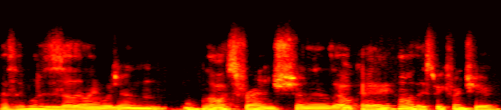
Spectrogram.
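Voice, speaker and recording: Speaking at a medium pitch with ordinary pitch variation, a man has an unremarkable speaking voice. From USA, Bosnian immigrant family. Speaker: MMA fighter. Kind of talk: casual interview chat.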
